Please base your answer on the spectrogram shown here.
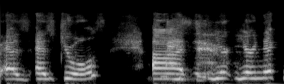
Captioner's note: laughter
